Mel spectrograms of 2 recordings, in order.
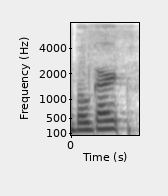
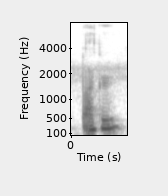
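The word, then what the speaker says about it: Boggart: this book was when he's facing the Bogart and um or Bogurt. Bogart, how do they pronounce it in the movies? Bogurt.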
